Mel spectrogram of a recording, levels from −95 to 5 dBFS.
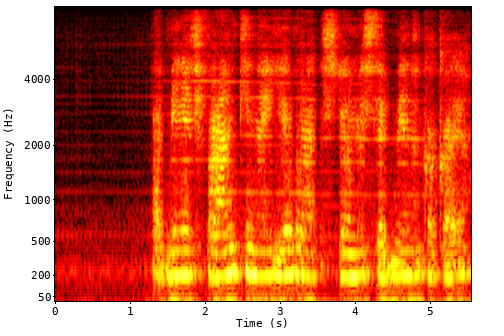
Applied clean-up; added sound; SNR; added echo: neural separator model SepFormer DNS4.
